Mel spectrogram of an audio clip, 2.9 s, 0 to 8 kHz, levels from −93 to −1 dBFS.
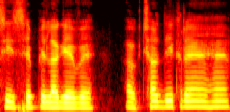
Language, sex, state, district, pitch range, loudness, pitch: Hindi, male, Jharkhand, Garhwa, 140-155 Hz, -17 LUFS, 145 Hz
